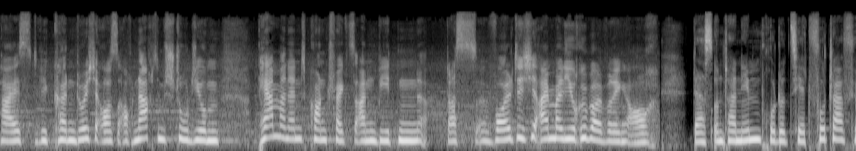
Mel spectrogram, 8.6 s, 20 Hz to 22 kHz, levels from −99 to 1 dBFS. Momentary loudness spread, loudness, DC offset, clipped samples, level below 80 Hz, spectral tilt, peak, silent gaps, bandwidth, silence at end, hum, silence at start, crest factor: 7 LU; -20 LUFS; under 0.1%; under 0.1%; -54 dBFS; -4.5 dB/octave; -6 dBFS; none; 16 kHz; 0 s; none; 0 s; 14 dB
